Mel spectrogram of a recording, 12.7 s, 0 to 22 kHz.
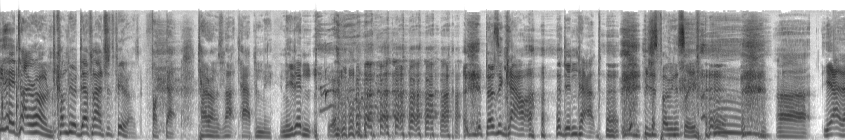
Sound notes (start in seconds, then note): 4.8 laughing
